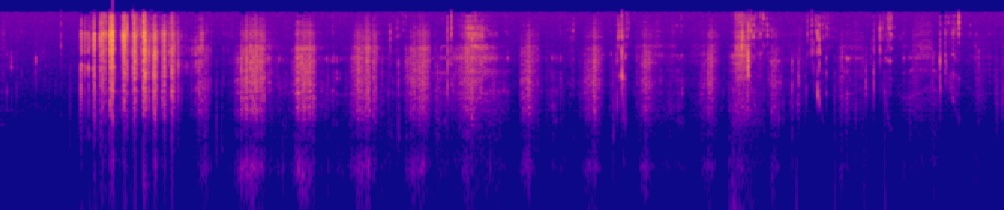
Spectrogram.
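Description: A loud crunchy bite into a crisp cracker about a second in, followed by close-miked crunchy chewing, about two chews a second, growing fainter near the end.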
